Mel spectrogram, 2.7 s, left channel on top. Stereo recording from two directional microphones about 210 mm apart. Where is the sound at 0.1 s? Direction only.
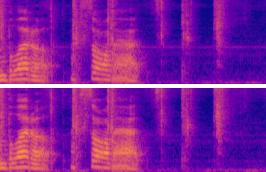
25° right (ahead or behind).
